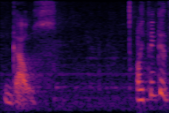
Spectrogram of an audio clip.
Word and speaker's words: Gauss: thought it said goss well in english it would be pronounced goss but he's german and so his name is gauss i think it says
